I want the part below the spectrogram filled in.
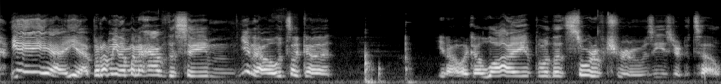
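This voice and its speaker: Against noticeable background noise, a man with a high pitch speaks at a moderate pace, showing ordinary pitch variation and big swings in loudness. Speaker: player in role-playing game. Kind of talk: casual tabletop RPG chat.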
